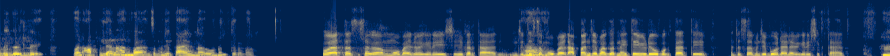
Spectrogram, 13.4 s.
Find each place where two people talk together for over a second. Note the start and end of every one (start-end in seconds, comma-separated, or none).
none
